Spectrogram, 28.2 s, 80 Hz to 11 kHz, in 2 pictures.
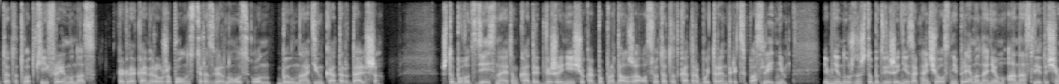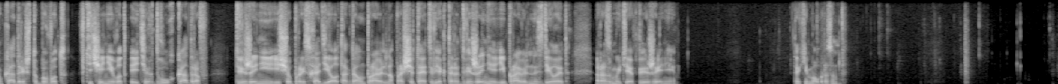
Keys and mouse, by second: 3.1 g, 8.4 click, 22.7-25.1 drag, 25.3 space, 26.6 space, 27.3 middle click.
